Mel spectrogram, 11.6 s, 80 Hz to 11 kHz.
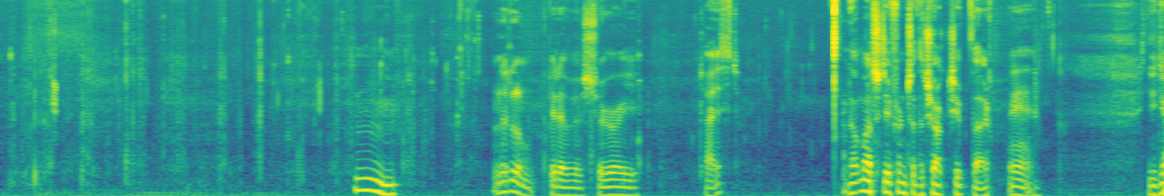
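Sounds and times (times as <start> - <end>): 
biting and chewing a crisp biscuit with hundreds and thousands: 0.0 - 8.8
person humming: 3.5 - 4.0
speech: 3.6 - 4.2, 4.9 - 6.4, 7.0 - 7.4, 8.4 - 10.5, 11.5 - 11.6.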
